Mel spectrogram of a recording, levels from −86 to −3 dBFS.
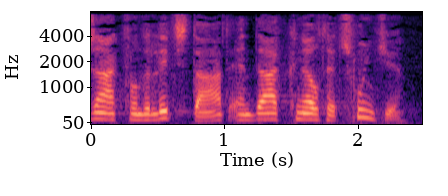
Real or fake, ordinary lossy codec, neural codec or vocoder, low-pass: real; MP3, 48 kbps; none; 7.2 kHz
